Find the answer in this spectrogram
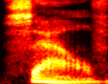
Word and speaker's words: salve: "Salve," Nora said. "It is pronounced salve."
